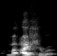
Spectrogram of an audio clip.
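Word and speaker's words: מעשר: It means 10th in Hebrew and is pronounced ma'ashera.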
